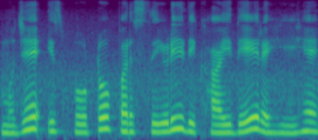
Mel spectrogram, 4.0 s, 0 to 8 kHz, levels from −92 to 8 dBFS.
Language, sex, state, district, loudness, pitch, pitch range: Hindi, female, Madhya Pradesh, Umaria, -16 LUFS, 185 Hz, 170-220 Hz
